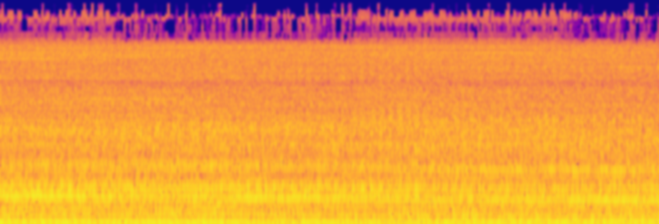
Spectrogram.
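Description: Steady, fast cold-start idle with a faint, even ticking riding over the engine note; knock present, cause not pinned down.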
